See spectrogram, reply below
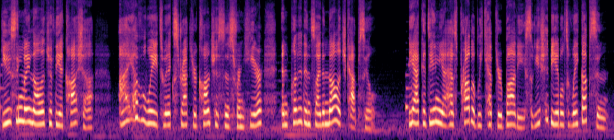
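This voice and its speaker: A woman voicing a small, wise, gentle goddess who speaks in a measured, formal way in an anime game. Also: sits high. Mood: calm, firm. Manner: measured, soft-spoken, formal. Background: background music.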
